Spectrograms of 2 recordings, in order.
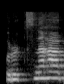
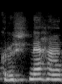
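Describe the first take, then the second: First: The middle cluster sounds like 'tsn'. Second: The middle cluster sounds like 'shn'. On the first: The speaker calls it wrong. "కృత్స్నః కాదు కదా" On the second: The speaker calls it right. "కృష్ణః కదా"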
